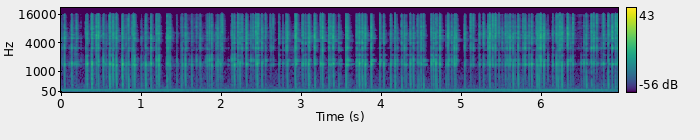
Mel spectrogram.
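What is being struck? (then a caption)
Aluminium aerosol spray can. A hand-sized, hollow White Dove aluminium aerosol spray deodorant can, held in both hands, is tapped fast with long matte burgundy nails. The result is a quick, uneven stream of bright, clicky metallic taps with a very short ring, over a faint steady low hum.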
